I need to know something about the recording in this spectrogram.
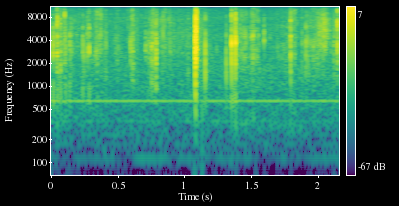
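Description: Folded origami paper rustling and crackling as its flaps are pressed and tucked in by hand, with a few short crackles, the sharpest about a second in, over a faint steady hum.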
